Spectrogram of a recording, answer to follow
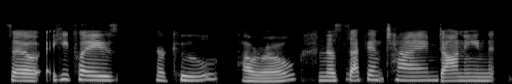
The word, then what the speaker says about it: Hercule: And that's how you say Hercule Hercule Exactly, right?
